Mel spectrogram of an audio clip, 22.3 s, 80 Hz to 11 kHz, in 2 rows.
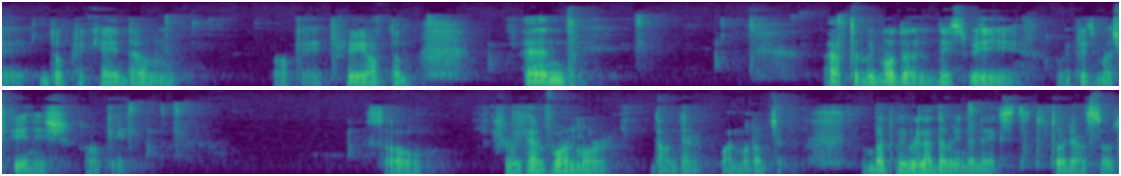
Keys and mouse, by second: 11.5 middle click, 19.7-21.7 middle drag.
